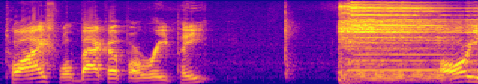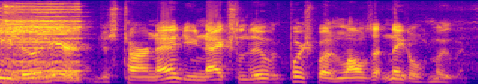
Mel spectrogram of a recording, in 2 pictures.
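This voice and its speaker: A man's voice: medium pitch, lively intonation, moderate pace. Plainspoken man demonstrating, music playing behind. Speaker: presenter demonstrating restored vintage car radios. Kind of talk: casual hands-on product walkthrough. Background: music from the demonstrated radio.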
